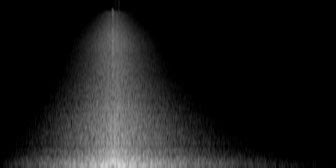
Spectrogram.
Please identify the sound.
Couch Hit
once again i placed some microphones in my studio and recorded a hit on my couch. Useful for impacts of any kind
